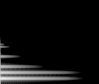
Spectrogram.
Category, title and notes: Instrument samples > Synths / Electronic
APLUCK 1 Db
fm-synthesis, additive-synthesis, pluck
